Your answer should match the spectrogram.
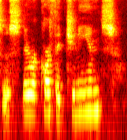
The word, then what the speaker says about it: Carthaginians: were I don't think you know how to pronounce this they were carthaginians carthaginians carthaginians car Cara car car car car add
